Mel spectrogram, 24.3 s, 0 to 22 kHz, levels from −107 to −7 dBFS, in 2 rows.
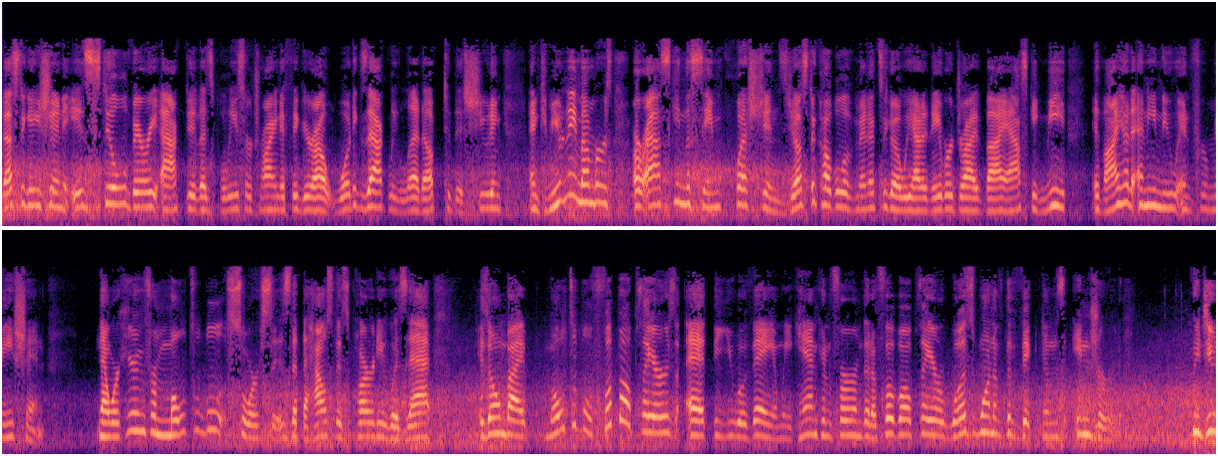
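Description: No technical faults are audible anywhere here.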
